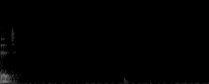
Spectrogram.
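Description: A single computer mouse click about a second in, pasting an event ID into a software field. Otherwise the room is near silent.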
